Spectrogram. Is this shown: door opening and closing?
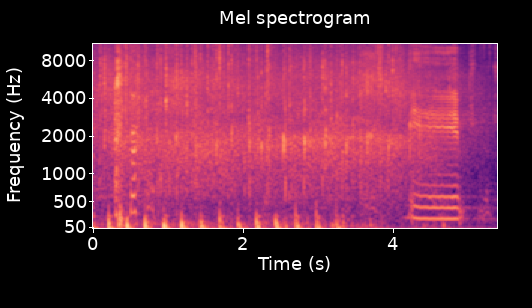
no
